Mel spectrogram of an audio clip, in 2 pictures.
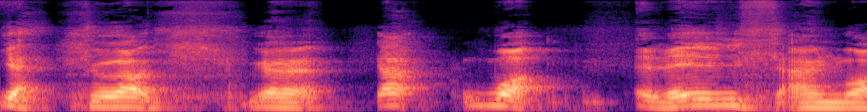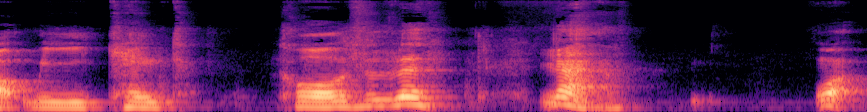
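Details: Dysarthria from lifelong ataxic cerebral palsy in an adult man with an involuntary hand shake and epilepsy; CP affects his mouth muscles, leaving his lips paralysed and weak so some letters are hard to pronounce.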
